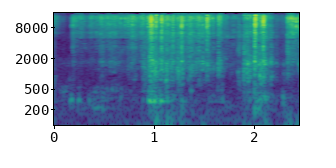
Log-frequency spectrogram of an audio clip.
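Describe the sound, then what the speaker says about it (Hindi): A pigeon coos close by in two short bursts of throaty, rolling calls, with quieter rustling between them. "पट्ठा कबूतर है जी"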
